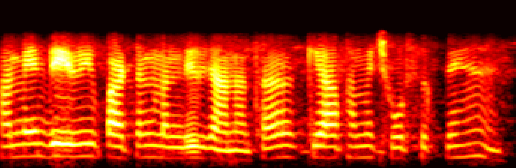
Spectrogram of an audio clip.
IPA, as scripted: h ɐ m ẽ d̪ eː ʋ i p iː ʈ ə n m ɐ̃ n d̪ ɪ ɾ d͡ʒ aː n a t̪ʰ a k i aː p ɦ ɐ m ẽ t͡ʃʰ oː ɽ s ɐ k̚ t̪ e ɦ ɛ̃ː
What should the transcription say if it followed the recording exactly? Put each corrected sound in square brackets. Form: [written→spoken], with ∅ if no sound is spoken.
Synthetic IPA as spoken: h ɐ m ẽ d̪ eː ʋ i p [iː→aː] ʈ ə n m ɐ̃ n d̪ ɪ ɾ d͡ʒ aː n a t̪ʰ a k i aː p ɦ ɐ m ẽ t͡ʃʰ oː ɽ s ɐ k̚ t̪ e ɦ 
